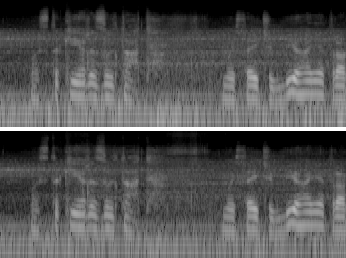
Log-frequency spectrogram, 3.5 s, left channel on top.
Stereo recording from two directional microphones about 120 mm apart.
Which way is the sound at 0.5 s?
15° right (ahead or behind).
